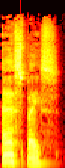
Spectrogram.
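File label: "airspace", British English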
